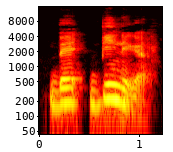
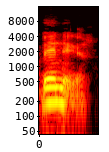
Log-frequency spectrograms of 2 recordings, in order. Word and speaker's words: Wegener: La W en varios países europeos se pronuncia como B corta, entonces Wegener. Algunos incluso le dicen Vinegar, pero es Benneger.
